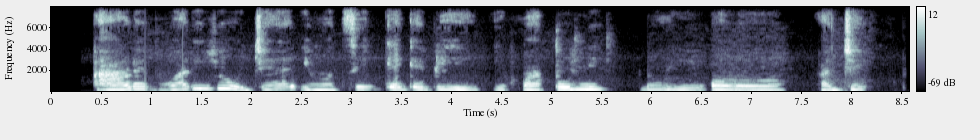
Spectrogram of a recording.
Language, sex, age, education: Yoruba, female, 30-45, tertiary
